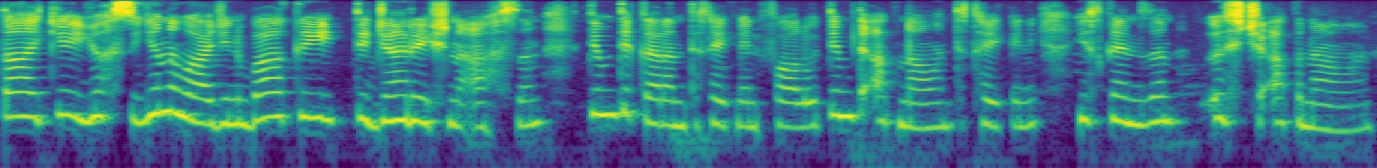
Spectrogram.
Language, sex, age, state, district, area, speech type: Kashmiri, female, 18-30, Jammu and Kashmir, Budgam, rural, spontaneous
